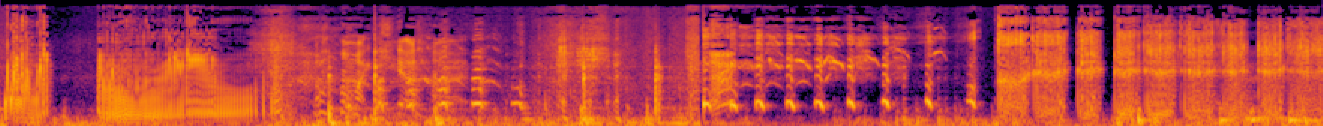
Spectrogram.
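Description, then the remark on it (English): A loud, sputtering fart rings out, then the man who farted breaks into rhythmic, breathy laughter at it that continues in bursts until the end. “laughing at his own fart.”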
